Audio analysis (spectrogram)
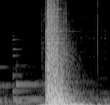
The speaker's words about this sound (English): I awoke to the door being flung open by the doctor.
